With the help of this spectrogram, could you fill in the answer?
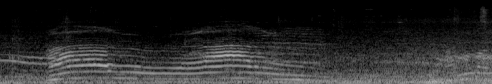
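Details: Yowling from fighting street cats: two wavering, moaning howls rise and fall in pitch, then trail off into low rumbling noise, with a faint rising whine returning at the close.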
